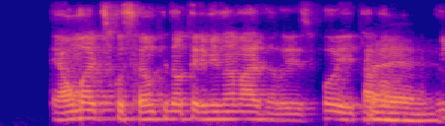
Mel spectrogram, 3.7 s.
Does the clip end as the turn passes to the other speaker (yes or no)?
no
